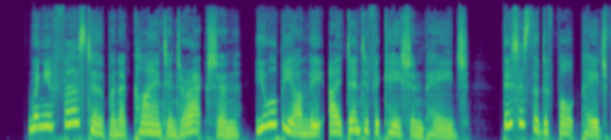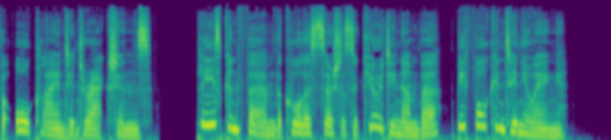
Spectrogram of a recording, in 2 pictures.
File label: e learning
